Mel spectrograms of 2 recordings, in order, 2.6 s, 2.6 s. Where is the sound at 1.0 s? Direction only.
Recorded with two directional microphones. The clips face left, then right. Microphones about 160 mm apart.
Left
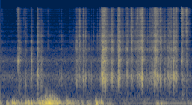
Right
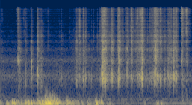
5° right (ahead or behind).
